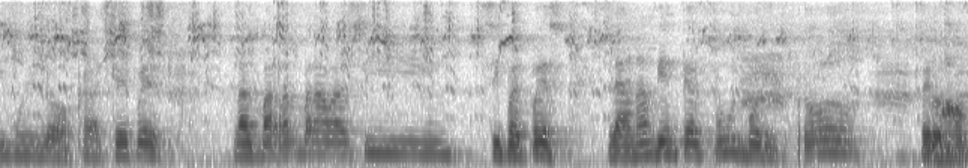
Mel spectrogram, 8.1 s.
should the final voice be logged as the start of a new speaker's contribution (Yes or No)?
Yes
